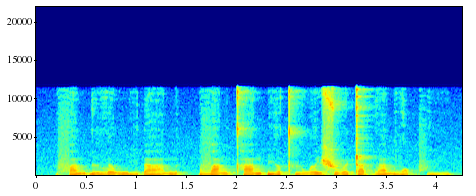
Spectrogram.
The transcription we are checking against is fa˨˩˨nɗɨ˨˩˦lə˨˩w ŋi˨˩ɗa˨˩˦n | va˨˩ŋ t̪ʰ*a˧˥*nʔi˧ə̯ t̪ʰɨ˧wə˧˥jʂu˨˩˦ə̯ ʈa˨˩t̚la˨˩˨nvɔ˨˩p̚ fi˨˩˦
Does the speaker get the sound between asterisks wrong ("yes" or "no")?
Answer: no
